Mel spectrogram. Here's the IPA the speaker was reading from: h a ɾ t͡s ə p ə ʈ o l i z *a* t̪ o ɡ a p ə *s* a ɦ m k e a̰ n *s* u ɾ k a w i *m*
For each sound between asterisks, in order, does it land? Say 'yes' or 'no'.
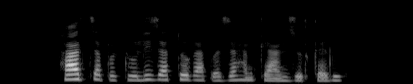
yes, no, no, no

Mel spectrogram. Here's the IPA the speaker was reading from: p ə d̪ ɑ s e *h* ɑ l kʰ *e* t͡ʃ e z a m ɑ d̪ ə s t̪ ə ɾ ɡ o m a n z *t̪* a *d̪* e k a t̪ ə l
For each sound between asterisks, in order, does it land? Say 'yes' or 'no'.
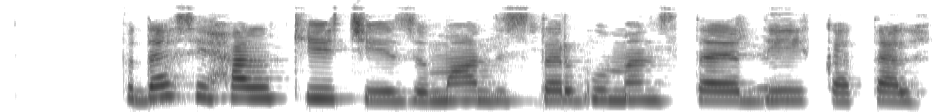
yes, yes, yes, yes

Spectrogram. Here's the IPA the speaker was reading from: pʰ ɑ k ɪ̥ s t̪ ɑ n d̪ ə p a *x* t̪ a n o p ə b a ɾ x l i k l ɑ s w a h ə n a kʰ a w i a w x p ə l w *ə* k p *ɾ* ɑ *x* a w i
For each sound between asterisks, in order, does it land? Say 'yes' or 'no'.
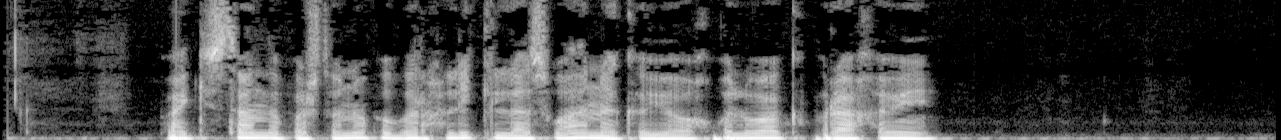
no, no, yes, yes

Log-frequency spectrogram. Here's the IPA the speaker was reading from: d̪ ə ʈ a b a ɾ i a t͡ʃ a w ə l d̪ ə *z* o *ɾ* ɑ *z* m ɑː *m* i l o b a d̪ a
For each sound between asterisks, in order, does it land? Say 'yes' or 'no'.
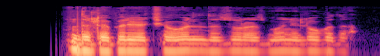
yes, yes, yes, no

